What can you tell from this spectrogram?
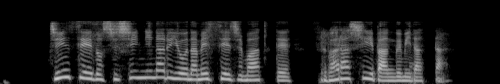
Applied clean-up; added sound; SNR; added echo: neural mask model Resemble Enhance denoiser.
